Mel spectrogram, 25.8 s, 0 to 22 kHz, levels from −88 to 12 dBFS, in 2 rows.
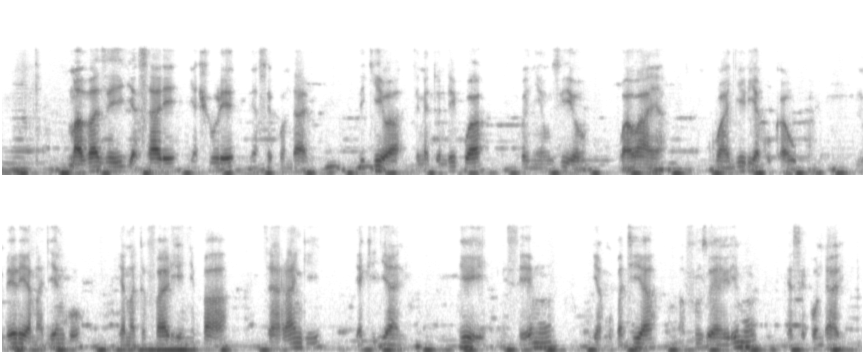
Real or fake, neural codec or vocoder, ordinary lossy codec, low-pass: fake; codec, 16 kHz, 6 kbps, DAC; Opus, 32 kbps; 7.2 kHz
